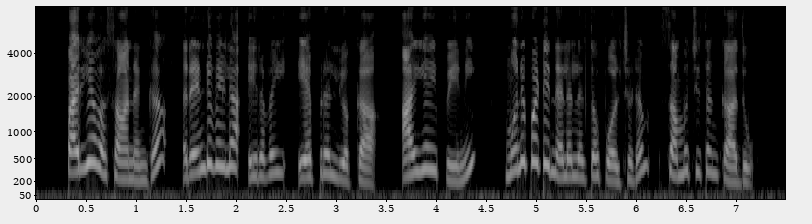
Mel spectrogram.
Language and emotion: Telugu, neutral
